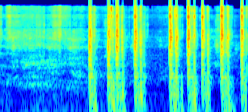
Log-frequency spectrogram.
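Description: Someone raps on a door in a drumming rhythm, two loud bursts of quick knocks separated by a short pause, with no talking.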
